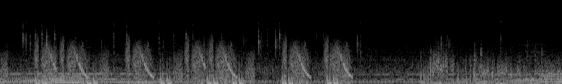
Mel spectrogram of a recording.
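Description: Electronic game sound effects zap repeatedly with quickly falling pitch.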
